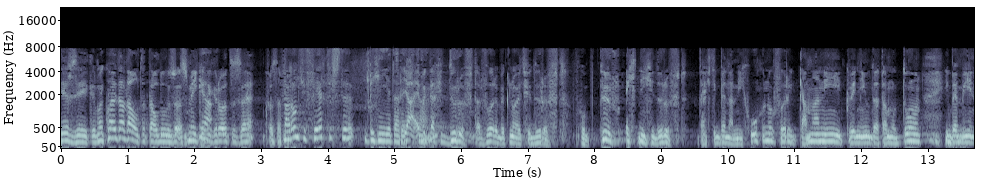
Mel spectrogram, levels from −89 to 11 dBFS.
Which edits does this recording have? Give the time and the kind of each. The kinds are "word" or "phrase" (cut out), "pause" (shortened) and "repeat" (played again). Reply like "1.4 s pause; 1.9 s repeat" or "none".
none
